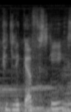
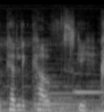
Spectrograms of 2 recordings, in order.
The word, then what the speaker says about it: Kudlikowski: You would say Kudlikowski, so Kudlikowski.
